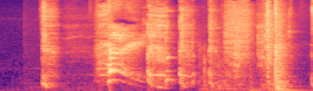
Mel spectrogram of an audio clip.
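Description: A few short, harsh acted coughs, with a throat-clearing quality, in a small room.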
